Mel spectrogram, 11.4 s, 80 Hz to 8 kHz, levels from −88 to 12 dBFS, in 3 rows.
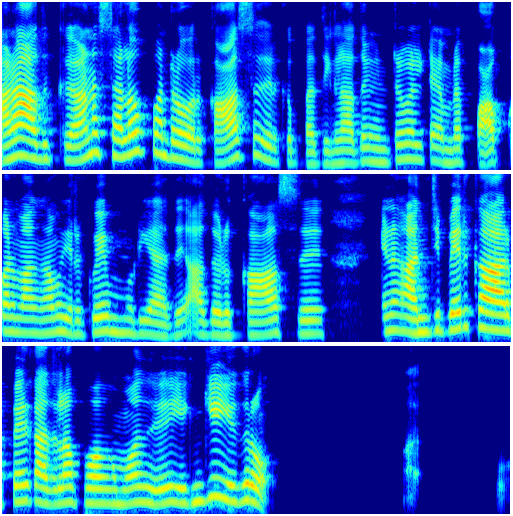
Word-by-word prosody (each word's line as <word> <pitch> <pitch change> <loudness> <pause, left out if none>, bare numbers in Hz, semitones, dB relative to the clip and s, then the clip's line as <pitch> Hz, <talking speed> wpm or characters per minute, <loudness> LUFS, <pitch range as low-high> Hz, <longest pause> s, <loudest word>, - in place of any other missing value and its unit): ஆனா 260 - +7
அதுக்கானா 215 +4 -1
செலவு 280 +6 +2
பண்ற 275 -6 -1
ஒரு 175 - -6
காசு 245 +9 +1
இருக்கு 175 -3 -12
பாத்தீங்களா? 165 +2 -6
அதுவும் 190 +1 -9
இன்டர்வல் 215 +4 -6
டைம்ல 180 -2 -6 0.2
பாப்கார்ன் 210 -2 -1
வாங்காம 195 +2 -4
இருக்கவே 200 +4 -4 0.2
முடியாது. 170 -4 -7
அதோட 170 -1 -4 0.2
காசு. 185 +2 -1 0.5
ஏன்னா, 230 +1 -2
5 205 +4 -4
பேருக்கு, 260 +2 +2
6 225 -1 +7
பேருக்கு 235 -1 +3
அதெல்லாம் 225 +2 -1
போகும்போது 215 +1 0 0.2
எங்கேயோ 250 +7 +1
எகுரும். 245 +1 0 1.7
அ - - -34
210 Hz, 140 wpm, -25 LUFS, 185-230 Hz, 1.7 s, ஆனா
